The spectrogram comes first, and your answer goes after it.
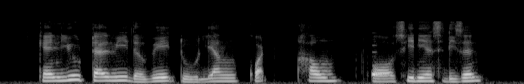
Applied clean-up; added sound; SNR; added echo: neural diffusion model UNIVERSE++.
